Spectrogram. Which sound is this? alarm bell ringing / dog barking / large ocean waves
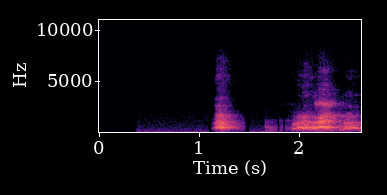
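dog barking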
